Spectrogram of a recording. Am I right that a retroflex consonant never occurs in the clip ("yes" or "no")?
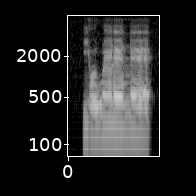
yes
